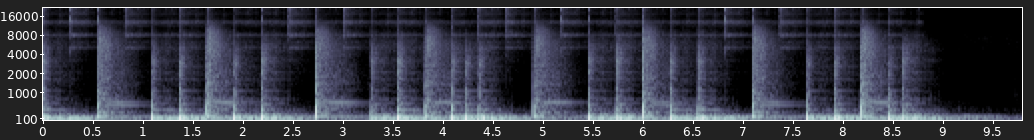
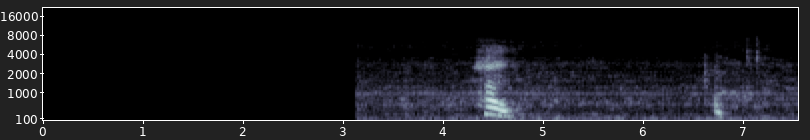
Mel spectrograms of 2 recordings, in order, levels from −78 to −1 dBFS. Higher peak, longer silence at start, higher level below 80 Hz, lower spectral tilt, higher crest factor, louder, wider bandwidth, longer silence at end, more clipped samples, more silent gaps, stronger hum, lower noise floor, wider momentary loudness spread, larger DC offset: about the same, 0 dBFS vs -2 dBFS; second, 0 s vs 4.3 s; first, -28 dBFS vs -68 dBFS; about the same, -6 dB/octave vs -6.5 dB/octave; second, 18 dB vs 26 dB; about the same, -21 LUFS vs -21 LUFS; first, over 20 kHz vs 7.4 kHz; second, 0.05 s vs 0.3 s; neither; neither; neither; second, -40 dBFS vs -49 dBFS; second, 9 LU vs 29 LU; neither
